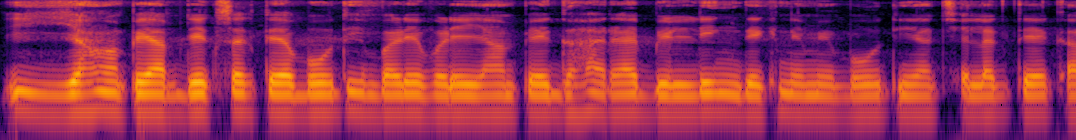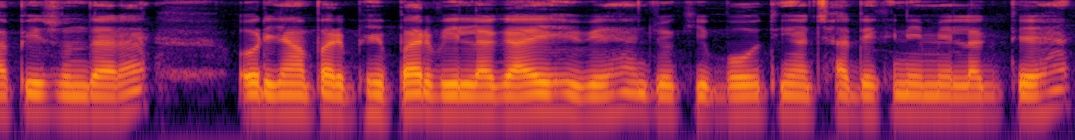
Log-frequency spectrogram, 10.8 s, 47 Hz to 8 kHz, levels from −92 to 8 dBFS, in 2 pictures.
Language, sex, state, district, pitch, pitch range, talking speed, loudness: Hindi, male, Bihar, Lakhisarai, 125 Hz, 120-125 Hz, 220 wpm, -20 LUFS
